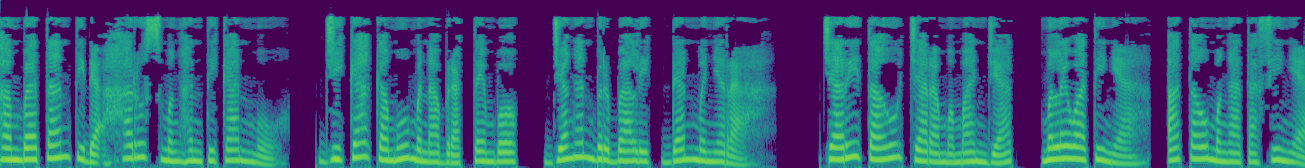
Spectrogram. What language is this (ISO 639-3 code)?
ind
